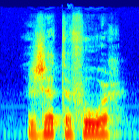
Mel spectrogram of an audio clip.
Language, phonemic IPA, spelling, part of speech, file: Dutch, /ˈzɛtə ˈvor/, zette voor, verb, Nl-zette voor.ogg
- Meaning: inflection of voorzetten: 1. singular past indicative 2. singular past/present subjunctive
